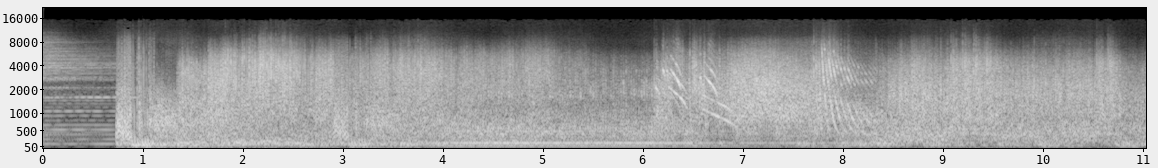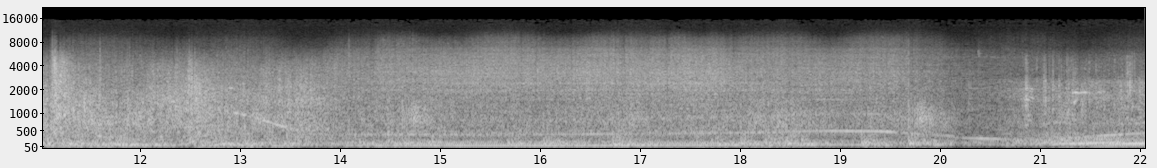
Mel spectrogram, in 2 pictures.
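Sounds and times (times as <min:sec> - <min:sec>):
engines droning: 0:00.0 - 0:22.0
explosions: 0:00.7 - 0:22.0
gunfire: 0:00.8 - 0:17.3
falling whistles: 0:06.1 - 0:07.3.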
